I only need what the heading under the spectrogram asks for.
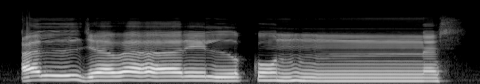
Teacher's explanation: را زیر کی وجہ سے باریک پڑھا جائے گا. رل کنس نون مشدد پر غنہ ہوگا اور وقف کی صورت میں سین ساکن پڑھا جائے گا.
